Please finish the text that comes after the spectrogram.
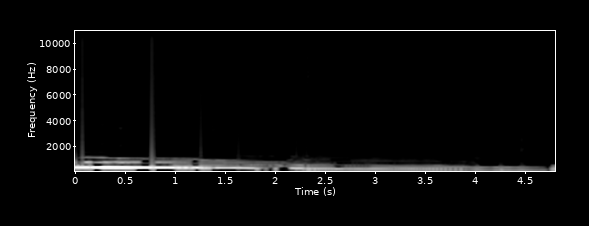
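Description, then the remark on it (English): A single long, loud wolf-like howl, apparently a human voice imitating it, holds a steady tone for several seconds and slowly slides lower in pitch as it fades. “Howling for Wolves, protecting wolves for future generations. Howl!”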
